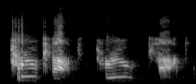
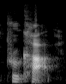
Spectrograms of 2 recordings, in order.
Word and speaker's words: Prukop: How do you pronounce the last name? Prukop.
